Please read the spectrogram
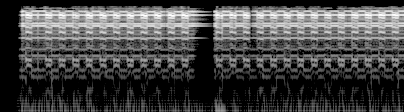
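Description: Electronic trilling ring in two bursts of about a second each, with a brief gap between them, like a telephone's electronic ring.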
